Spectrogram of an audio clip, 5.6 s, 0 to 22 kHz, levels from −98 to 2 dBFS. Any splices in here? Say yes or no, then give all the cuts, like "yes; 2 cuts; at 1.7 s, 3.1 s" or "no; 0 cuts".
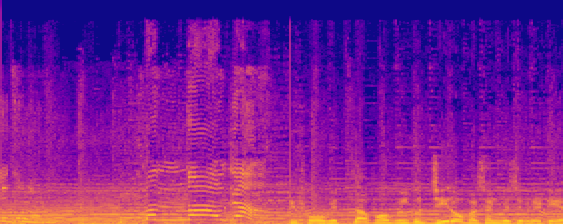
yes; 2 cuts; at 1.2 s, 2.9 s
